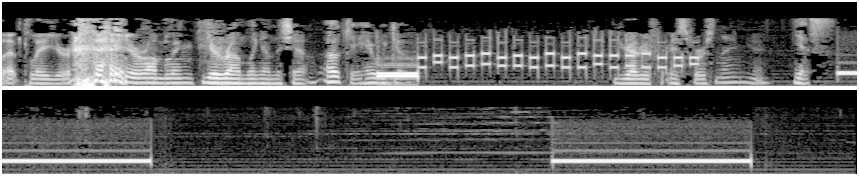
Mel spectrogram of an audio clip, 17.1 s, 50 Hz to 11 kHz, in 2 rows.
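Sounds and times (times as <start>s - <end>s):
speech: 0.0s - 4.2s, 6.2s - 8.4s
telephone line ringing tone: 3.8s - 7.0s, 8.4s - 10.1s, 14.0s - 16.1s.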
